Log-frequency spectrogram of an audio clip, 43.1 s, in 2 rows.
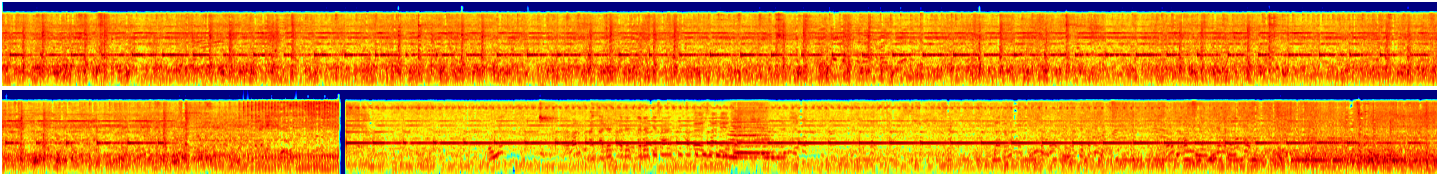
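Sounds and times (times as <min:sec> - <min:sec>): level crossing alarm tone: 0:00.0 - 0:24.3, 0:26.7 - 0:43.0
train wheels clattering over rails: 0:00.0 - 0:26.6, 0:35.3 - 0:43.0.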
